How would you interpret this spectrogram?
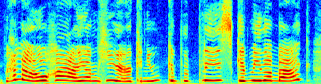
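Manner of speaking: high, stammering and timid; cute timid voice. Retold or imitated. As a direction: nervously ask for them back. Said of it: "where it's like".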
